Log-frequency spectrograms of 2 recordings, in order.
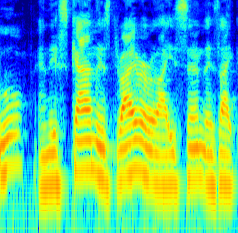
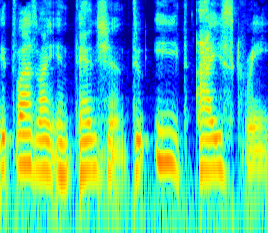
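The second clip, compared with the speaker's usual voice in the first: put-on childish voice, like a small kid; 2 semitones higher, 6 dB quieter than usual. Mocking someone's confession with an invented line: mocking childish way of talking.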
